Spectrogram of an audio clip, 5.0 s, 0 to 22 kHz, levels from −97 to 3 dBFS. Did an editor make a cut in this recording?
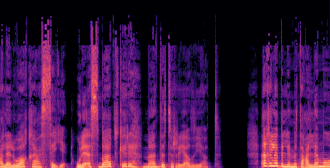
yes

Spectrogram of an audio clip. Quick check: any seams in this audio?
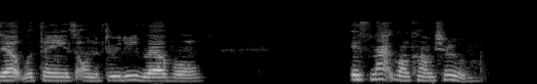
no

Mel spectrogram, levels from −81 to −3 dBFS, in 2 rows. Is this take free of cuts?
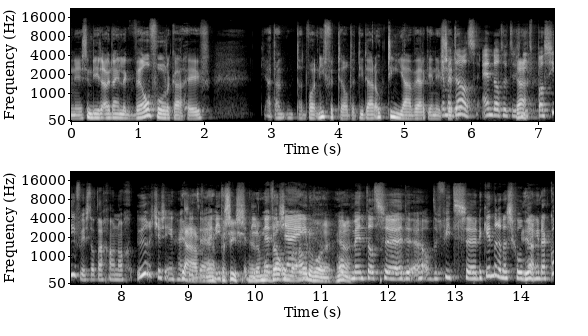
yes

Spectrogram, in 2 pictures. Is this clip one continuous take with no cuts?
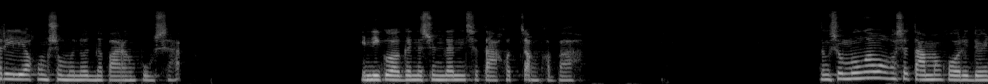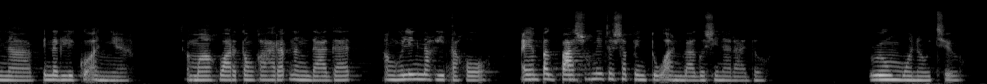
yes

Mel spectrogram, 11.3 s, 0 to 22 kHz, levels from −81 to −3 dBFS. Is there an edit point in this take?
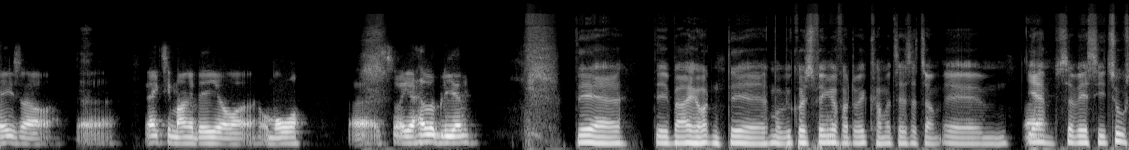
no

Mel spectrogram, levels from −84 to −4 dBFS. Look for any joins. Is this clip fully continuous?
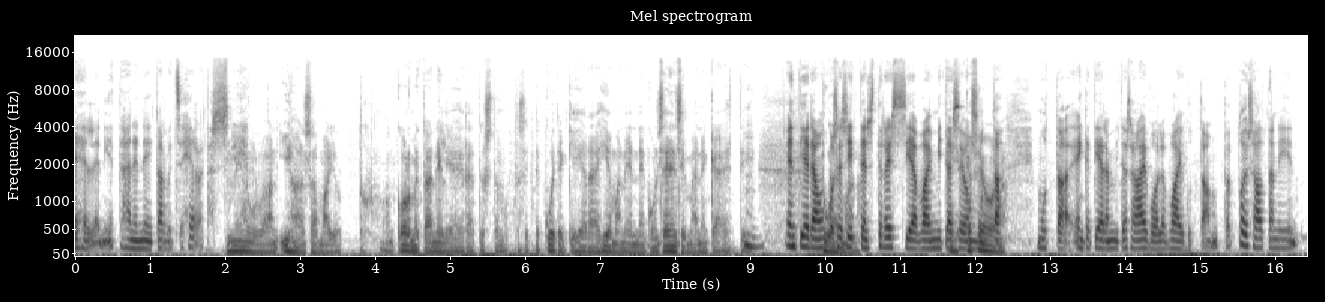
yes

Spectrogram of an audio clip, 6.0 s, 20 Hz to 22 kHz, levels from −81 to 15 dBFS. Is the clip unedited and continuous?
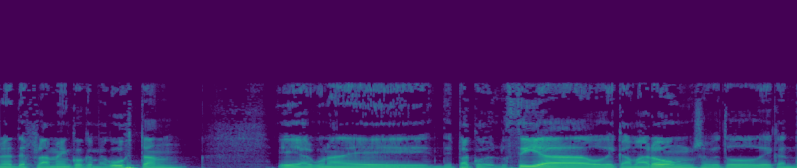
yes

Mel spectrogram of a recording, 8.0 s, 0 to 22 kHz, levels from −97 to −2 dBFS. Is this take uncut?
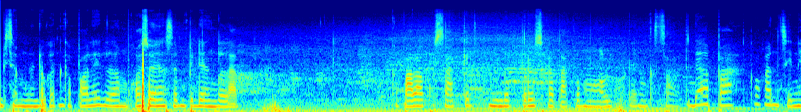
yes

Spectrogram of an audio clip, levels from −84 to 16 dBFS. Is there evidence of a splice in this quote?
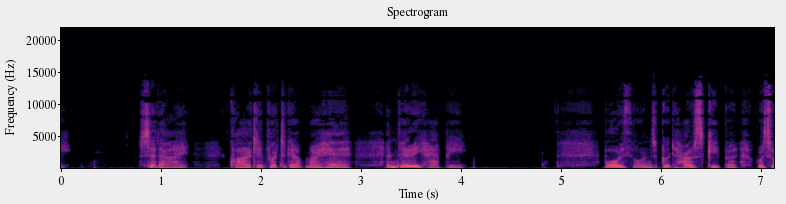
yes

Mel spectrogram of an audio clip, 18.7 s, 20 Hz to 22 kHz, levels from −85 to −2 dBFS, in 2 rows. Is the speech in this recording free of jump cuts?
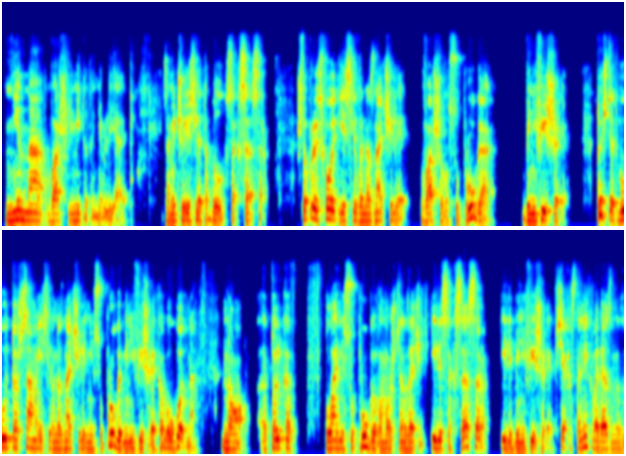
yes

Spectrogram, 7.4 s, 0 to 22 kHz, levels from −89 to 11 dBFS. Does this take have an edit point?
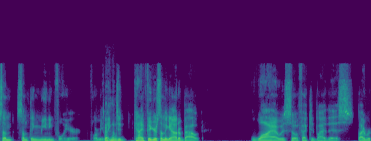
no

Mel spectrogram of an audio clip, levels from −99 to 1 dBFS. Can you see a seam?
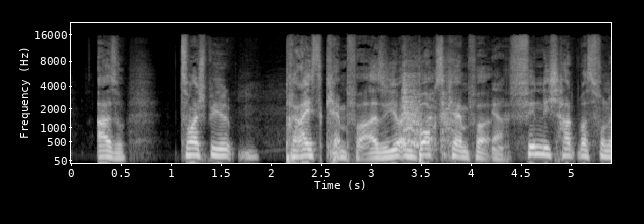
no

